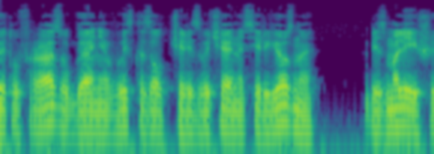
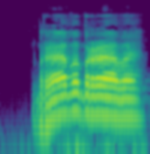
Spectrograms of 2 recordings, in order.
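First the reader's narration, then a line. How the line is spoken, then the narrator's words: Shout. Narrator (Russian): закричал Фердыщенко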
